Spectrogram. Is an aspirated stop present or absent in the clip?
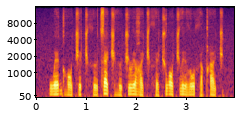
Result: present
